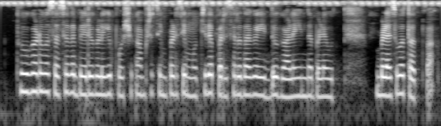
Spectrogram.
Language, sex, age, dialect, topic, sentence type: Kannada, female, 18-24, Central, agriculture, statement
